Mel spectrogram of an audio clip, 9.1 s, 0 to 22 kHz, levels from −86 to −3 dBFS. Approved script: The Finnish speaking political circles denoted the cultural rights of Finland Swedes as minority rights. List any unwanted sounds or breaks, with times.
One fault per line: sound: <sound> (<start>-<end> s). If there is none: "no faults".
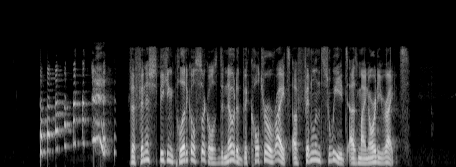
sound: laugh (0.8-2.3 s)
